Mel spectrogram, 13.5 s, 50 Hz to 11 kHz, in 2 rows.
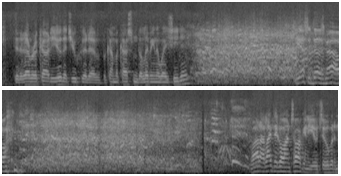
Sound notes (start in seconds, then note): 3.8 laughter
